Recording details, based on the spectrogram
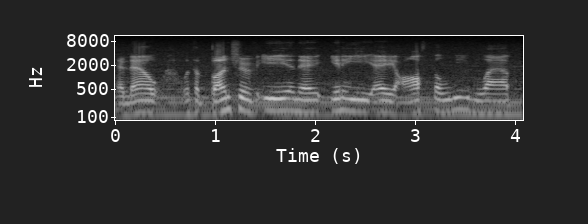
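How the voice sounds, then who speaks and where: Guy breaking down race strategy, mid pitch, bit of hiss behind. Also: fairly even intonation, normal speed, fairly bright tone. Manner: analytical, laughs easily, many fillers. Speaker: color commentator. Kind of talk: sim racing commentary.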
